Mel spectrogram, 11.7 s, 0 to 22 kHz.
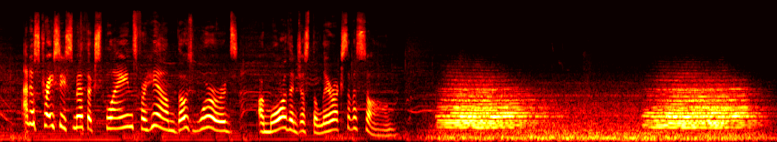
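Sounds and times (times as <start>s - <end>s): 
speech: 0.4s - 6.7s
train on the New Jersey rail line at Red Bank rumbling past: 6.4s - 11.6s
long loud train horn blasts: 6.5s - 8.4s, 9.6s - 11.6s.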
